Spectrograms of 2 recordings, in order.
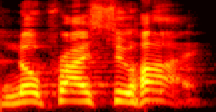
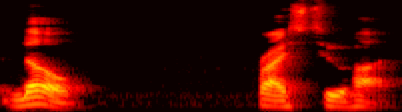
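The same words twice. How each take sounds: First: There is no pause after the word no. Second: There is a pause after the word no. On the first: Any price is acceptable. "he forgot to put the comma in there" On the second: The price is too high, so the answer is no. "he said, no, price too high"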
